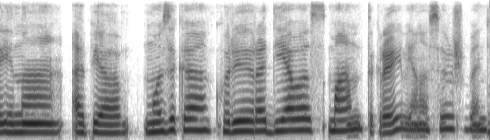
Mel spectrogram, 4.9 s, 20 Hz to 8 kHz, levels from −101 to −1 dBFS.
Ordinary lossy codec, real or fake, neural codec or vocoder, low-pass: Opus, 32 kbps; real; none; 7.2 kHz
